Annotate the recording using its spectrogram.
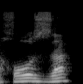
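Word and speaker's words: rosa: La R se pronuncia como una J, con la punta de la lengua en la parte baja de los dientes inferiores posteriores. ¿Sí? Por ejemplo, tenemos la palabra josa, josa, ¿sí?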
